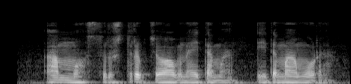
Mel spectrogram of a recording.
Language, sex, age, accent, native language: Uzbek, male, 18-24, Navoiy, Uzbek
